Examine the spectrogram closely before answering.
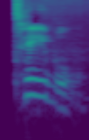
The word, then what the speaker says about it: table: the second one t table table because it has the dark L and do not pronounce theah Sound Table Table straight into the dark l sound but camel camel you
